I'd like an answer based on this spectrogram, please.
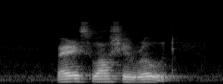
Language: English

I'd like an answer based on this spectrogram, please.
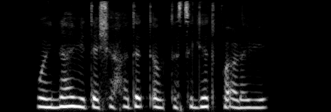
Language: Pashto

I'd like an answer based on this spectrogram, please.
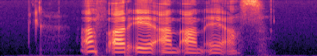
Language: Norwegian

